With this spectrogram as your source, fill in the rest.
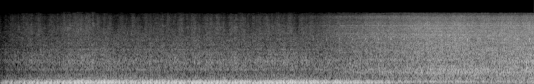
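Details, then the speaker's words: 1978 Oldsmobile Cutlass 403 V8 at idle after sitting 15 years, running on about seven cylinders with an uneven stumbling lope; earlier knocking gone after distributor replacement, owner unsure if piston slap or distributor: engine misfire, one cylinder dead. "there's no knocking like it was before but you can hear it missing alright see it's only running on about seven cyli"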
